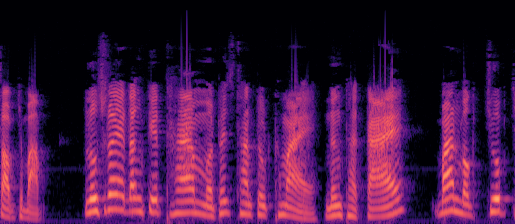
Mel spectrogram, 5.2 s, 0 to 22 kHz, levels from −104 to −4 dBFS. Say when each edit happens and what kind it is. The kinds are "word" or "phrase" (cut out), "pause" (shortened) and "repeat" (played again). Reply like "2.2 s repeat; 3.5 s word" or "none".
3.2 s pause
